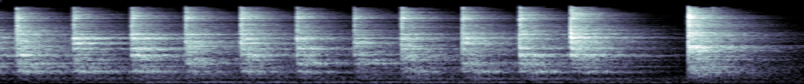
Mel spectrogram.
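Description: Background music: a fast, even run of struck, pitched notes, about six a second, then a final note about three and a half seconds in that rings out and fades.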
